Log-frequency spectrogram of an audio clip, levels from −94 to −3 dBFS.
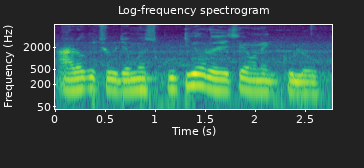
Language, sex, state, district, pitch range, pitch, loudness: Bengali, female, West Bengal, Alipurduar, 125-145 Hz, 135 Hz, -17 LUFS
